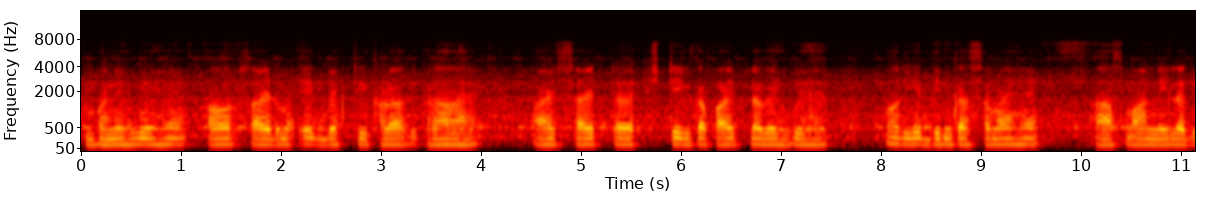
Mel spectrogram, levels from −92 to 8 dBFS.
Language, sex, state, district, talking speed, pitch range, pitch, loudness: Hindi, male, Chhattisgarh, Kabirdham, 160 wpm, 115-125 Hz, 120 Hz, -33 LUFS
